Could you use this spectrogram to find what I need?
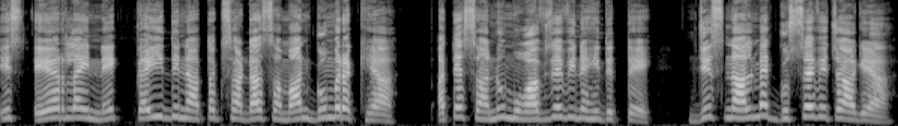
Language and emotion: Punjabi, angry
